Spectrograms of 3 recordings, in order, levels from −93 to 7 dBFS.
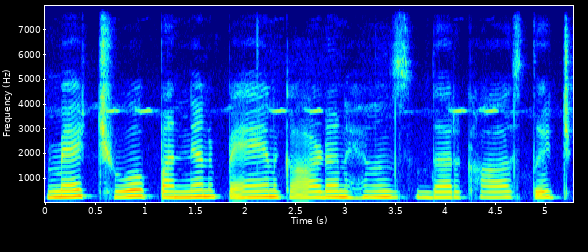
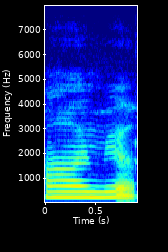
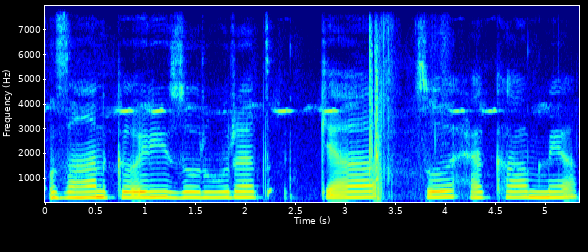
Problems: none marked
